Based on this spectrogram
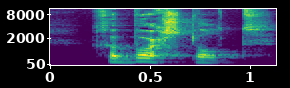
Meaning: past participle of borstelen
- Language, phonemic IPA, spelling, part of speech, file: Dutch, /ɣəˈbɔrstəlt/, geborsteld, verb, Nl-geborsteld.ogg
